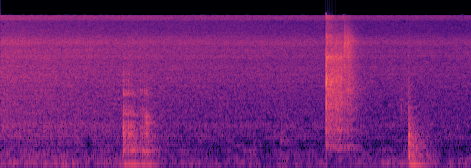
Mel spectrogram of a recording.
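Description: Raw chicken pieces sizzling in a hot nonstick wok, a steady hiss that slowly dies down. A few short louder sounds break in, the loudest about three seconds in.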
